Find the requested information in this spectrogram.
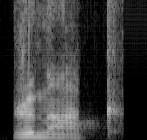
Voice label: "remark", Indian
